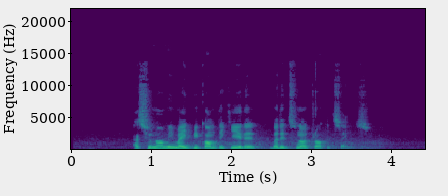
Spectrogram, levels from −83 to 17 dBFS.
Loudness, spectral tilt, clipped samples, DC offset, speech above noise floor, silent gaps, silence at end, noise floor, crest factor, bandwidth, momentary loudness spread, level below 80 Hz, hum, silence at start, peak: -24 LUFS; -6 dB/octave; under 0.1%; under 0.1%; 43 dB; none; 0.75 s; -67 dBFS; 20 dB; 13.5 kHz; 14 LU; -70 dBFS; none; 0.8 s; -6 dBFS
